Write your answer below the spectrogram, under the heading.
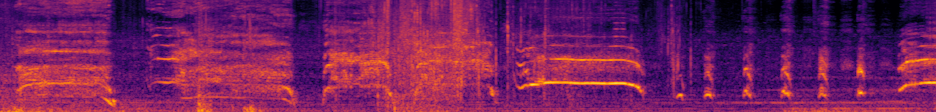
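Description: A person screaming in agony: a series of long, high, drawn-out screams, broken about two thirds of the way through by short, gasping whimpers, then another scream near the end.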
